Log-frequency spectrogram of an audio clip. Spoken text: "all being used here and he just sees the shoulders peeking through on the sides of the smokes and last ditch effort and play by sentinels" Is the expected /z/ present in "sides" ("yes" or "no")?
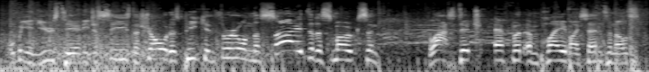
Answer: yes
